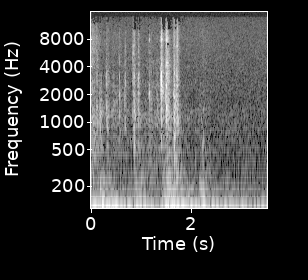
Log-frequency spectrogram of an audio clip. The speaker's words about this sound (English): Where this part, oh, I shouldn't be clicking. This part right here.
